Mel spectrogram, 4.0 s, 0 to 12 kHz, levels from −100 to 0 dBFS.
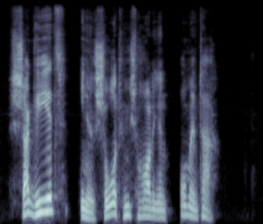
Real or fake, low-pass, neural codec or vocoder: fake; 10.8 kHz; codec, 44.1 kHz, 3.4 kbps, Pupu-Codec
